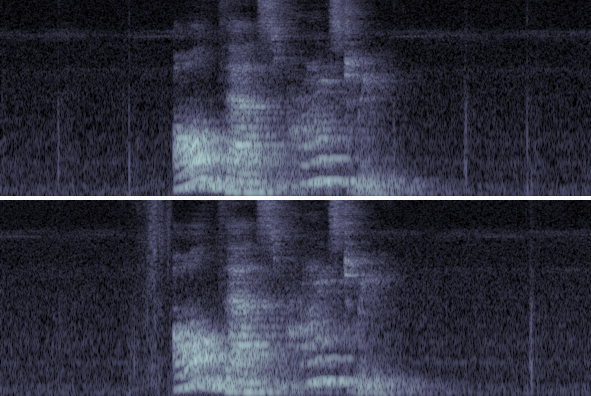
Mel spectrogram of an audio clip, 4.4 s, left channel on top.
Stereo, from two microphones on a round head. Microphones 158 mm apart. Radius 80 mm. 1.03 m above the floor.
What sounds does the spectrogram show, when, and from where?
1.3 s a woman speaking: 40° right (ahead or behind), 1.0 m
